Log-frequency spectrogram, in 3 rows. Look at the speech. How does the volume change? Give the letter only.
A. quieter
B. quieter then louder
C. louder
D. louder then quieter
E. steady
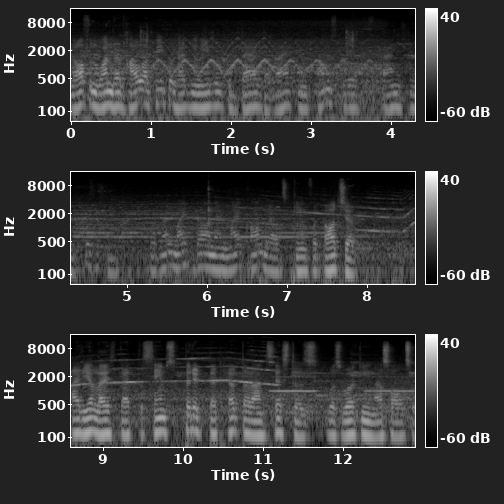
B.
